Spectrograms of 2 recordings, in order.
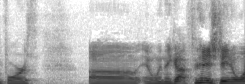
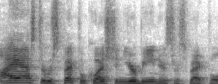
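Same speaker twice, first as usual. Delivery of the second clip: normal talking voice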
